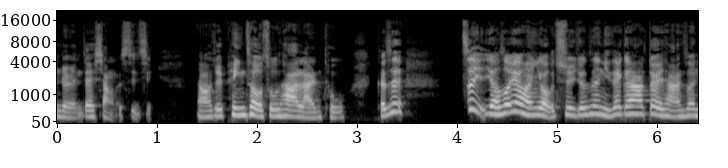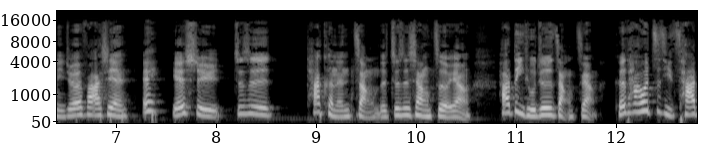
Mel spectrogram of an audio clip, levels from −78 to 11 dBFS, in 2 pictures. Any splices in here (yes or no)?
no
